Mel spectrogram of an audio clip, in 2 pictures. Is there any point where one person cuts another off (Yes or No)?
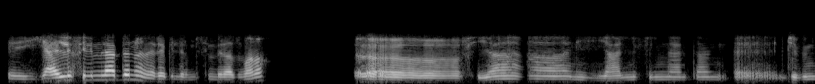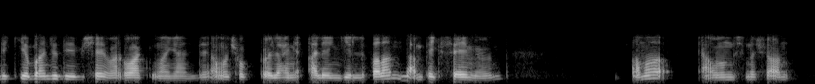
No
